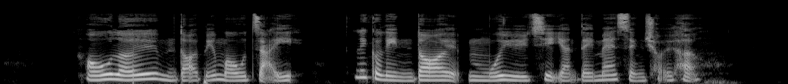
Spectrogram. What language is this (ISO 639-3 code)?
yue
